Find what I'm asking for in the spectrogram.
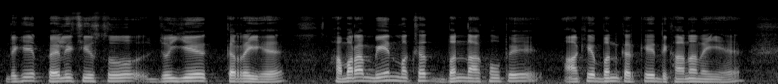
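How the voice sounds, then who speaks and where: A middle-aged man from Uttar Pradesh, speaking as a father answering questions in an interview. His voice sits a little high, and he explains his points in an earnest, steady way. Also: measured pace, clear, resonant tone. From Uttar Pradesh, India. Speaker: guest, father of a student.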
